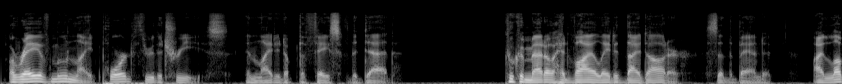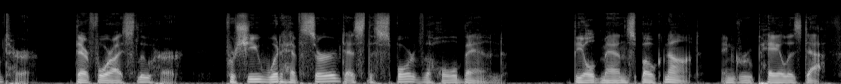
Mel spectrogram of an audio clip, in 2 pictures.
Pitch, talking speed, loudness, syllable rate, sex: 95 Hz, 185 wpm, -21 LUFS, 5.2 syllables/s, male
